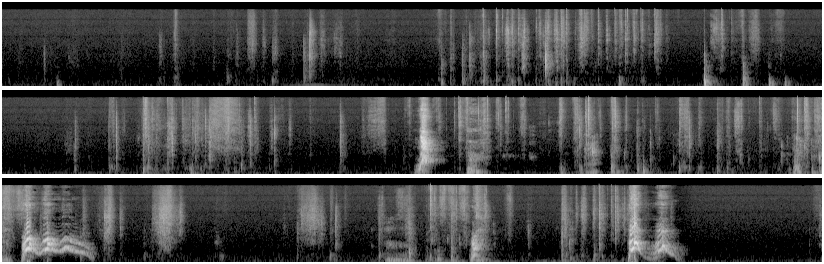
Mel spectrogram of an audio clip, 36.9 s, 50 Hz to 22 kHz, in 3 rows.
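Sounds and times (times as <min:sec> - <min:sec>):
dog barking: 0:18.5 - 0:19.0, 0:24.8 - 0:26.0, 0:31.6 - 0:32.0, 0:34.0 - 0:34.9.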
